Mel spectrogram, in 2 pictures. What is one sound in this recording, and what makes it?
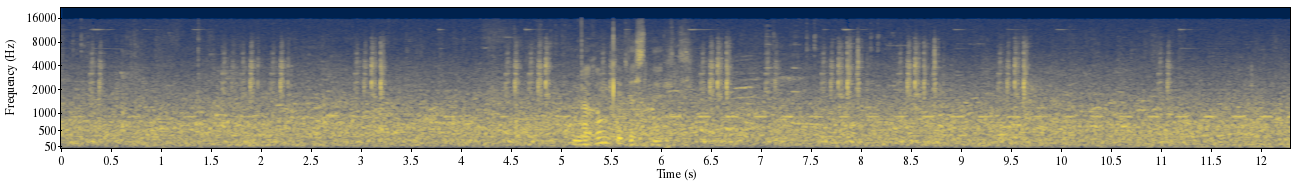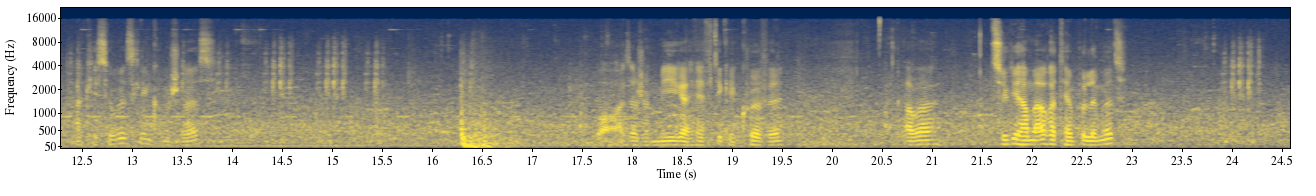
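Soft game clicks sound as road pieces are placed.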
